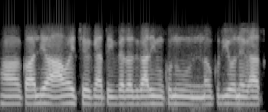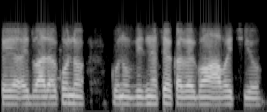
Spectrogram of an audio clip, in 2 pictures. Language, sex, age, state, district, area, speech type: Maithili, male, 18-30, Bihar, Saharsa, rural, conversation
